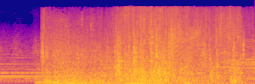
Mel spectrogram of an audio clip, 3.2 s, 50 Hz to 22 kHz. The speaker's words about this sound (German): Im Jahr 1858 explodieren auf dem Raddampfer Pennsylvania die Dampfkessel.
